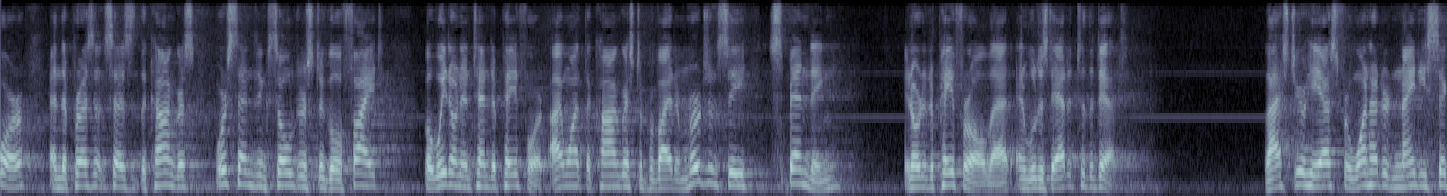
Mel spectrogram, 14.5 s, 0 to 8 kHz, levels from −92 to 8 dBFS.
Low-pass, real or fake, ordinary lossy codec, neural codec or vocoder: 7.2 kHz; real; Opus, 64 kbps; none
